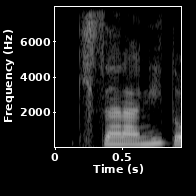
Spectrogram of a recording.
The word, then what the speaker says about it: 如月: 月のごとくと書いてきさらぎと読みま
